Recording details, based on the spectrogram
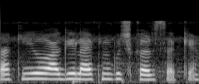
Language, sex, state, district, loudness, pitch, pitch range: Hindi, male, Bihar, Samastipur, -12 LUFS, 245 Hz, 235-255 Hz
